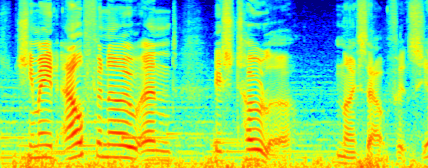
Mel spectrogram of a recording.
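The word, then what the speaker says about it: Alphinaud: How can you still not pronounce his name? It's Alphino, sir.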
